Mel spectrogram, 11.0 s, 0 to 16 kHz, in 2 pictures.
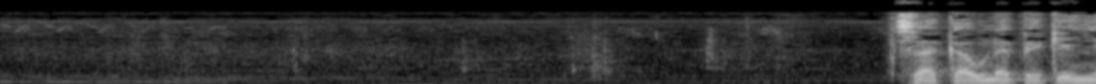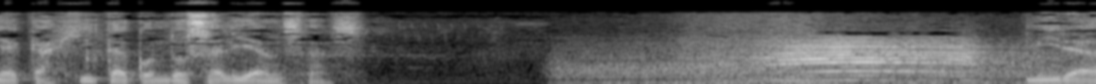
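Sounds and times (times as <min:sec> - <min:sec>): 
speech: 0:04.5 - 0:07.4, 0:10.6 - 0:10.9
cow mooing: 0:09.3 - 0:10.6.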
